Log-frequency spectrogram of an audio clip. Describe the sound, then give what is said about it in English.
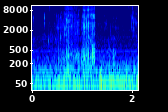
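A wet sip from a can of mango White Claw hard seltzer, with a brief slurping rush and a swallow in the middle, heard alone without any talking. “Let me take a sip real quick.”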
